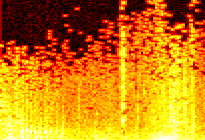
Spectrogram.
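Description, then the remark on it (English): A wolf snarls aggressively as it comes to attack, near a stand of spruce, a harsh, rumbling growl that swells with a couple of sharp bursts over a brief moment, with no voices present. “I see a wolf here.”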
